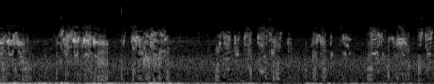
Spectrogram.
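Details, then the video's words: Black stork chicks fed at the nest, Estonia, evening of 15 June 2022; short scratchy chattering bursts, quick and uneven, over low rumbling background noise. "Must-toonekurg2~Dinner for the storklets"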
